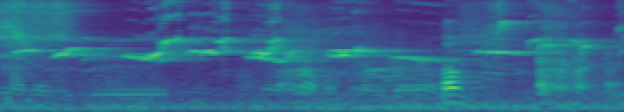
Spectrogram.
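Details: A caged greater green leafbird, setup still under trial, sings a varied run of clear whistles, sliding notes and scratchy bursts, phrases changing quickly with brief pauses between.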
